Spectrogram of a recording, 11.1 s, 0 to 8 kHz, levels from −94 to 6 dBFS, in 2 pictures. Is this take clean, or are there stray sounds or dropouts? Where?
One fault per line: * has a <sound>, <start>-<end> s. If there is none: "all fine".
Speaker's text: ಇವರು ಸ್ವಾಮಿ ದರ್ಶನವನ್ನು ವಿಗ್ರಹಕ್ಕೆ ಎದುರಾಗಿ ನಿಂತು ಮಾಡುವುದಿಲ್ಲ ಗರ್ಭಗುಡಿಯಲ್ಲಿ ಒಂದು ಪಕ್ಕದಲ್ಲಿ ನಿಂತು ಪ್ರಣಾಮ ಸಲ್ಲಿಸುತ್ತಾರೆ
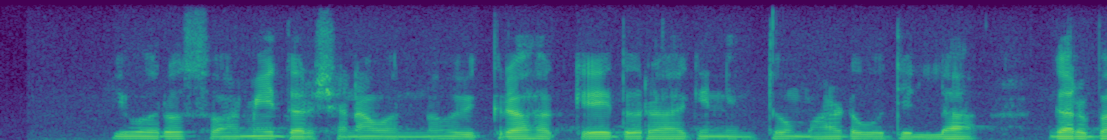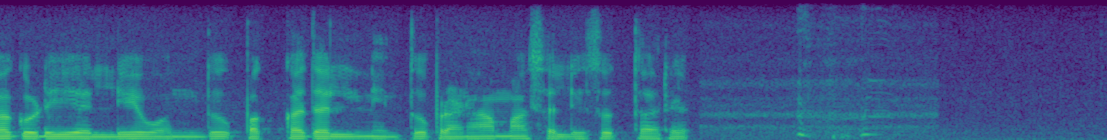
* has a cough, 9.5-10.1 s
